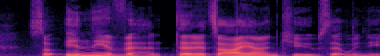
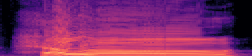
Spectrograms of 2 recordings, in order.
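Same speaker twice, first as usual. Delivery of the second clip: surprised; 9 semitones higher, 14 dB louder than usual. Real, not acted. Gasps on spotting alien arch.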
